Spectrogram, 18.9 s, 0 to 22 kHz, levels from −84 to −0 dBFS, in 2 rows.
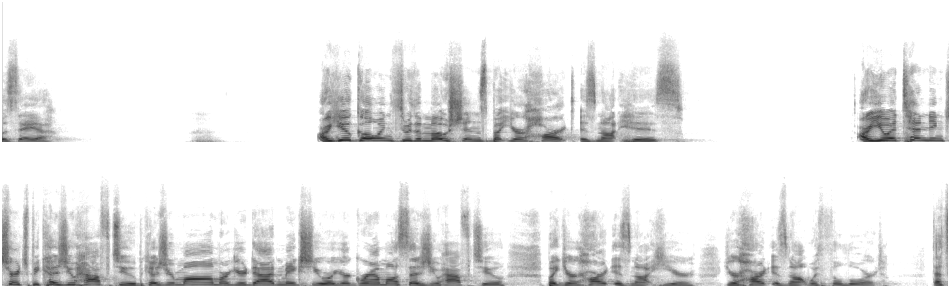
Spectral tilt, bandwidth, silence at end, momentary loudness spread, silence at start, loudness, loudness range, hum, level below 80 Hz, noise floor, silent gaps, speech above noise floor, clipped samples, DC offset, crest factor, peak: -3.5 dB/octave; 15.5 kHz; 0 s; 13 LU; 0 s; -26 LUFS; 6 LU; none; -64 dBFS; -87 dBFS; 1.26-1.81 s, 2.65-3.08 s, 7.46-8.47 s; 61 dB; under 0.1%; under 0.1%; 18 dB; -10 dBFS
